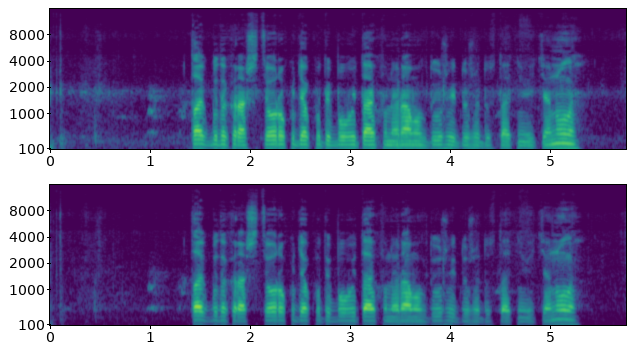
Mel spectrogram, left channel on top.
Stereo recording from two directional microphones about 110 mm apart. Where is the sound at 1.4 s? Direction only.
45° right (ahead or behind).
